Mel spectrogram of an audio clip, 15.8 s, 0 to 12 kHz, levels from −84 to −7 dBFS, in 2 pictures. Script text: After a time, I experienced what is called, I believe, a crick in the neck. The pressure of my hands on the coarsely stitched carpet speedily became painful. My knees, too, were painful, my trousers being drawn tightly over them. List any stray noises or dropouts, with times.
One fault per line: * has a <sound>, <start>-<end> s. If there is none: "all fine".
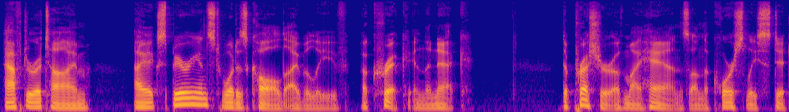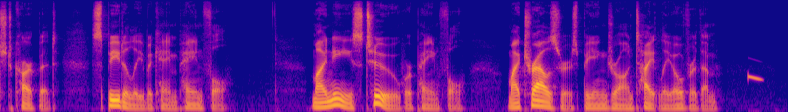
* has a chirp, 15.4-15.5 s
